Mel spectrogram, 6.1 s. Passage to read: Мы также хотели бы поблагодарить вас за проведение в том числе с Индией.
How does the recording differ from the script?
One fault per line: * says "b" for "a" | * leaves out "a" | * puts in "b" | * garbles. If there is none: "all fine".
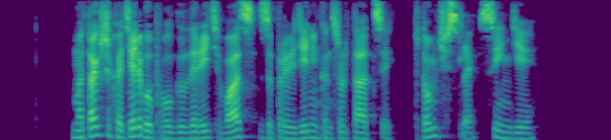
* puts in "консультаций"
